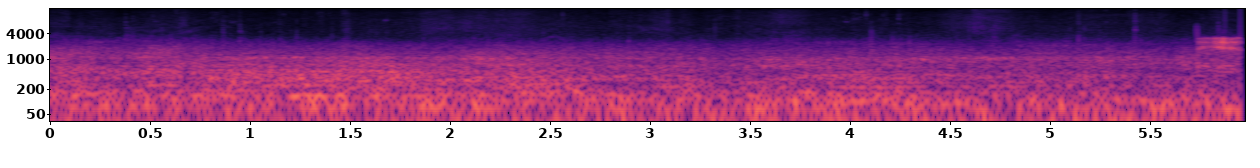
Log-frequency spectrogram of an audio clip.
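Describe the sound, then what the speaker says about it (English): A six-year-old American Airlines Airbus A321 jet roars loudly on departure at LAX, a broad, steady rushing engine noise that holds for several seconds at close range with no voices. "here is American Airlines Flight 1448, going to Orlando, Airbus A321, 6 years old"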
